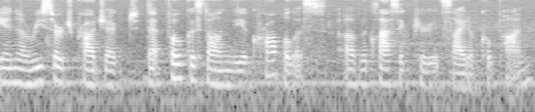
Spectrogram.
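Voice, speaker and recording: A woman's very deep, low voice at a moderate pace, fairly even in intonation, with noticeable background noise. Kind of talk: lecture. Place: studio. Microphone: lapel.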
